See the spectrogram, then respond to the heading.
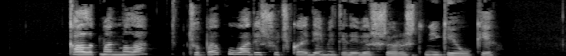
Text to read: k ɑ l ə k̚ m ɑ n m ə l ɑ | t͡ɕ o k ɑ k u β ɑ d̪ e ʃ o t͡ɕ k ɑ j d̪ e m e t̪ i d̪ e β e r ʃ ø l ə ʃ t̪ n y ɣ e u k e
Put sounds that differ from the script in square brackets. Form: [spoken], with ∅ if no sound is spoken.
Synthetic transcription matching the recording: k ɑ l ə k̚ m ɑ n m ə l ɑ | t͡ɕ o [p] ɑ k u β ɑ d̪ e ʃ [u] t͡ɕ k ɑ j d̪ e m e t̪ i d̪ e β e r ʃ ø [ɾ] ə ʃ t̪ n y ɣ e u k e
